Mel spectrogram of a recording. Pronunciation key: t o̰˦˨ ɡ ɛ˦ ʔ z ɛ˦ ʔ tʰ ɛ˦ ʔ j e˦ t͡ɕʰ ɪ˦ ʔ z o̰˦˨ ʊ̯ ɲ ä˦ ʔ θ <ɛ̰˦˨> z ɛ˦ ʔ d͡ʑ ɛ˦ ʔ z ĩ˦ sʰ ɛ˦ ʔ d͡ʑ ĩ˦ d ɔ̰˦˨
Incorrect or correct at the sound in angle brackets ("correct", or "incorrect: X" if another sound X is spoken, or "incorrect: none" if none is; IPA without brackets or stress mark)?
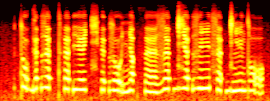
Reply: incorrect: ɛ˨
